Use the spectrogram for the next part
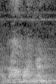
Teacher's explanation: ये अ और ये अ दोनों मिलकर आ हो जाता है, निर्माण होगा रामायण। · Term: दीर्घ संधि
